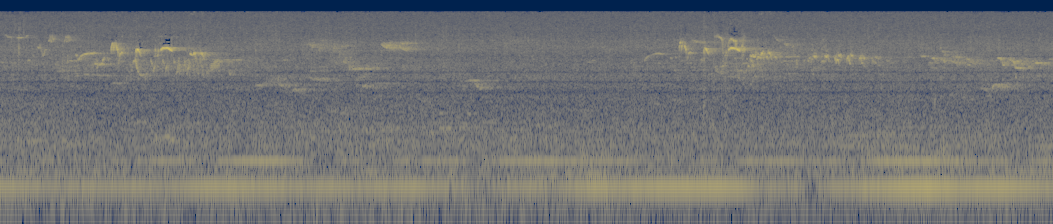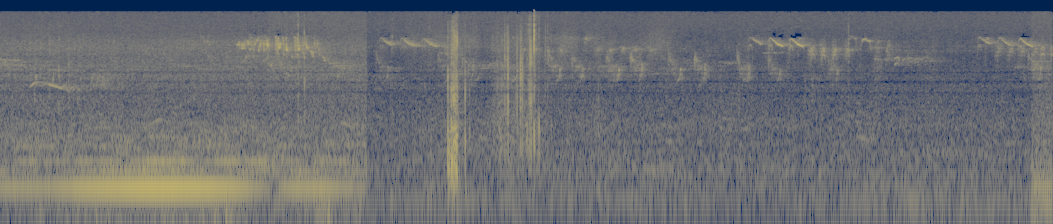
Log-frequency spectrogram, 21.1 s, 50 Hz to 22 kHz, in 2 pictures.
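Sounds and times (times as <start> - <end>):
low engine drone: 0.0 - 14.2
small birds chirping: 0.0 - 21.0.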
